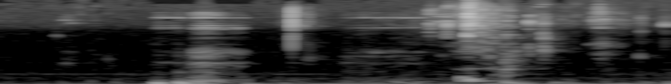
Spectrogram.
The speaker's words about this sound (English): Let me grab a swig of water here because my mouth is going to get dry.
